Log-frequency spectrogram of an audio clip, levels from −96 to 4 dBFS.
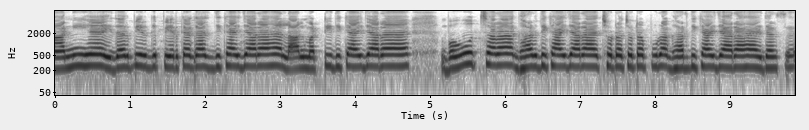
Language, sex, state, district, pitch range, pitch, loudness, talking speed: Hindi, female, Uttar Pradesh, Hamirpur, 240-260 Hz, 250 Hz, -16 LUFS, 205 wpm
